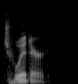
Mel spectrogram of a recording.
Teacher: So I'm making a circle with my mouth and saying Twitter. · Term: W sound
